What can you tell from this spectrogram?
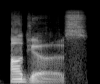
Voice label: "arduous", British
